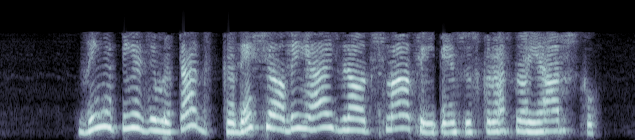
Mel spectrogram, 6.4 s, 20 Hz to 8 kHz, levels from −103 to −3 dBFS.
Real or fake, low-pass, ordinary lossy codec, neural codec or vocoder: fake; 7.2 kHz; AAC, 16 kbps; codec, 44.1 kHz, 1.7 kbps, Pupu-Codec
